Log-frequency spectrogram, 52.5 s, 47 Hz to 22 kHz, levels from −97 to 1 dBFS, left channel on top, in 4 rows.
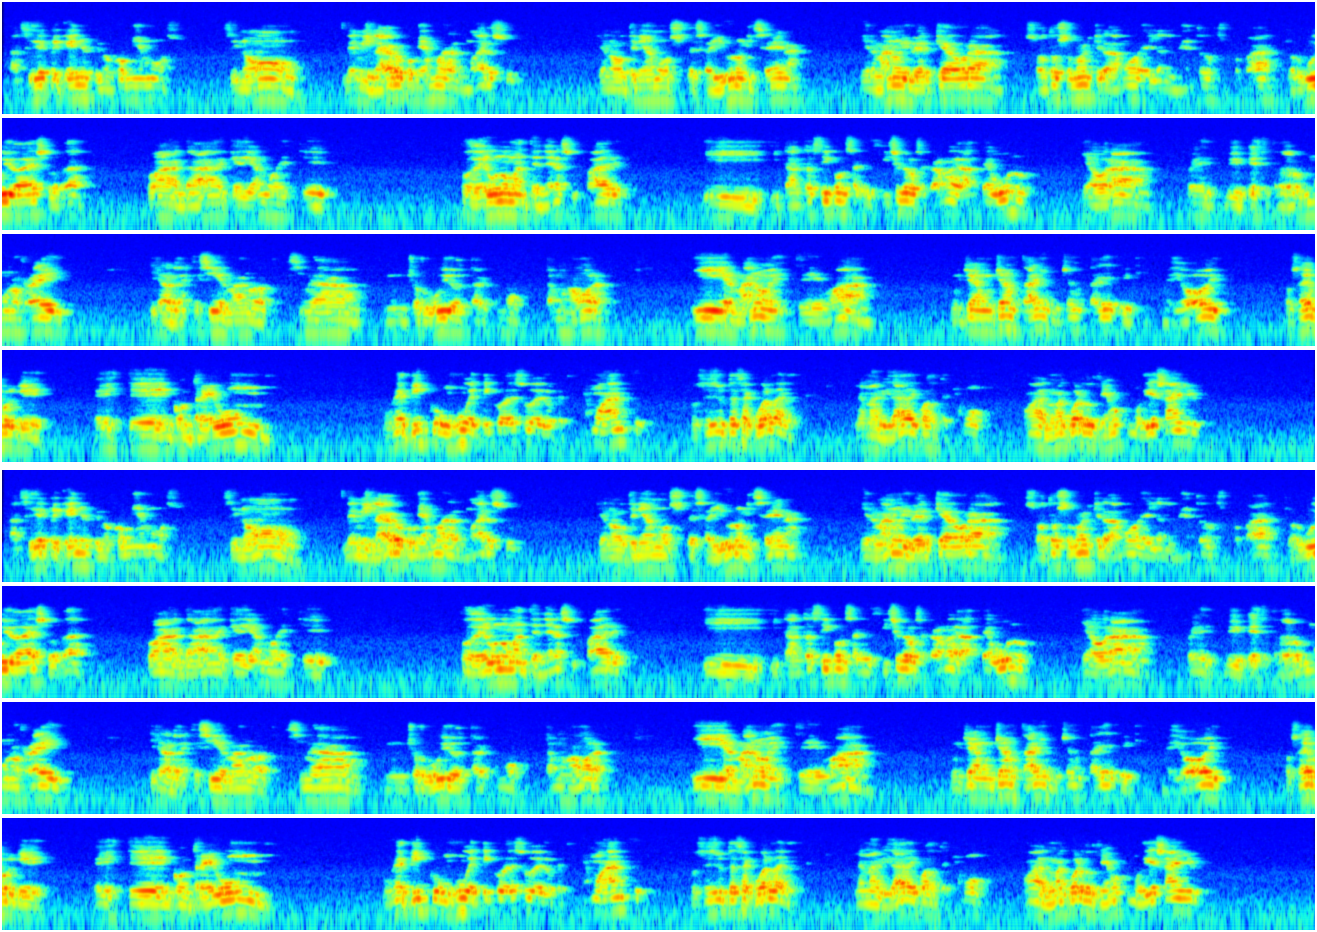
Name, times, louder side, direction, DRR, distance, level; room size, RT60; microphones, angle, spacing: voice 1, 0.1-1.6 2.2-2.9 3.4-5.0 6.0-8.0 8.6-12.1 12.4-13.9 14.6-16.4 17.7-19.3 20.1-23.4 23.9-24.6 25.0-26.9 27.7-29.8 30.1-31.4 31.7-32.3 33.1-34.9 35.7-37.5 37.9-38.4 39.1-39.8 40.3-42.1 43.2-44.9 45.3-45.6 46.3-47.3 47.9-48.7 49.0-49.2 49.6-51.3, left 1 dB, 60° right, -3 dB, 1.3 m, -25 dB
3.5 x 2.4 x 2.4 m, 0.29 s
head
